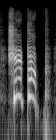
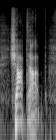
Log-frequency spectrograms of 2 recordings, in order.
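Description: First: Very high parrot squawk; mimicking bird. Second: Higher, irritated command; annoyed retort. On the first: Birds echo the annoyed man, high squawk. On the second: Man tells the screaming birds off, annoyed. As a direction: tell the noisy birds off. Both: A narrator's reading.

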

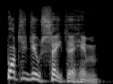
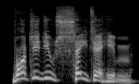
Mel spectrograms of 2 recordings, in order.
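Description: First: Sharp, higher-pitched demand; snapped. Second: High, urgent, angry question; demanded. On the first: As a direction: snap the question as a suspicious queen. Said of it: "snapped the Queen". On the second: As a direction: demand it as an alarmed queen, pitched high. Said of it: "the Queen demanded". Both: A narrator's reading.

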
